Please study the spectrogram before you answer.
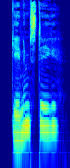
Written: GENNEMSTIKKE

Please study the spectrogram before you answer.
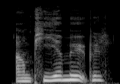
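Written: empiremøbler

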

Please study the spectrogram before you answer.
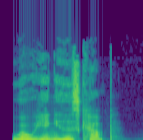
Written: uafhængighedskamp

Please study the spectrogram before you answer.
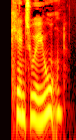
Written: centurion

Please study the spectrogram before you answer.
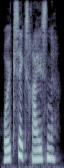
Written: rygsækrejsende

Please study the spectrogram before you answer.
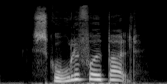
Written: skolefodbold

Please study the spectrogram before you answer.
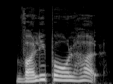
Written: volleyballhold

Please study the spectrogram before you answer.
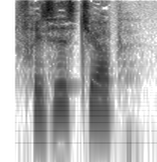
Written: fritidsjob

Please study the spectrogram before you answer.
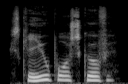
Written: skrivebordsskuffe

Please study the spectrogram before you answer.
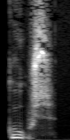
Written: gus

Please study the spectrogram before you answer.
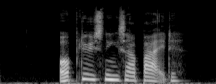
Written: oplysningsarbejde

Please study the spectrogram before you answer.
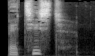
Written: batist

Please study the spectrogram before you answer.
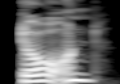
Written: dorn

